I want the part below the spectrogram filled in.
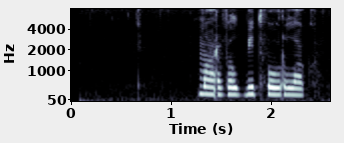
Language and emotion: Russian, neutral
